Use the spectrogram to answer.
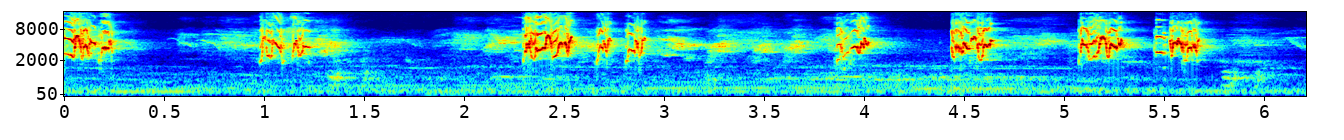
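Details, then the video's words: Young lovebird practising its song, giving loud high chattering chirp bursts between softer continuous twittering, the bursts roughly every half second to second, over a faint background hum. "Pancingan Lovebird Paud Belajar Bunyi"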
